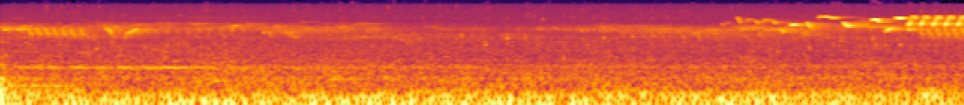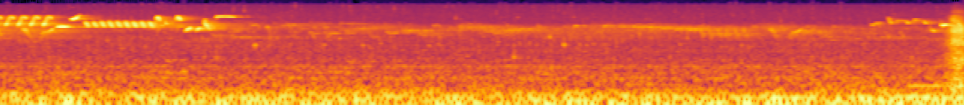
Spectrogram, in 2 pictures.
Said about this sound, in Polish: Leżąc tak, wsłuchaj się w szum wody, w śpiew ptaków, które od wieków zamieszkują podnóże tej góry.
